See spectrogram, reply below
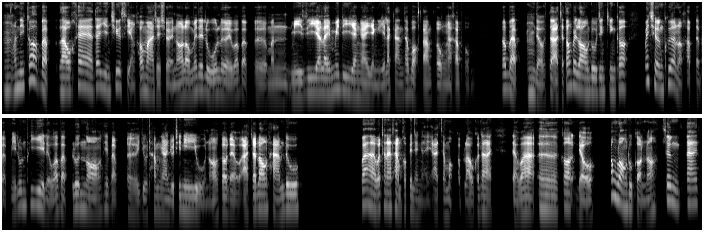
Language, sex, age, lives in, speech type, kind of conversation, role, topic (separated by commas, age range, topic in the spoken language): Thai, male, 25-29, Thailand, conversation, advice, user, ฉันควรใช้เงินเพื่อความสุขตอนนี้หรือเก็บออมเพื่อความมั่นคงในอนาคตดี?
